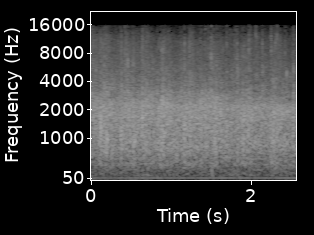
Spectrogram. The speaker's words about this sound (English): The first book, go ahead and clap for him. That's incredible.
